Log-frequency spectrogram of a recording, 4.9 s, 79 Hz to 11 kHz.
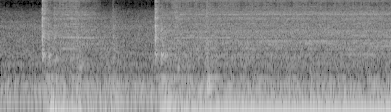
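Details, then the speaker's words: New Gaahleri Apex Force ultra-silent compressor, first switch-on with completely empty tanks: two short start-up thumps, then low, smooth, even hum with no knocks or rattles, already at 30 psi; noise expected to rise with pressure. "That is literally, and it is already up to 30 psi. That is incredible. That is so quiet. Obviously the noise will increase as the pressure increases"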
